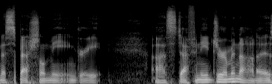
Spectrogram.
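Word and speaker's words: Stefani Germanotta: Stephanie Germanotta.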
